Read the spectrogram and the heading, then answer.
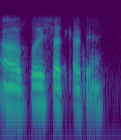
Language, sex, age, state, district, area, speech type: Goan Konkani, male, 18-30, Goa, Bardez, rural, conversation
